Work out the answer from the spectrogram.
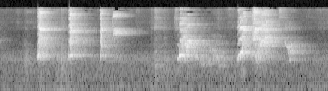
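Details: Lovebirds during the breeding season give a series of short, sharp, high chirps, about a dozen, spaced irregularly over a few seconds in an otherwise quiet setting.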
